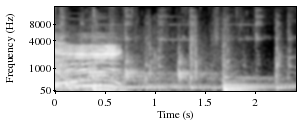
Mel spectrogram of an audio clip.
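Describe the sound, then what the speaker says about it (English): Cattle in the video game Age of Mythology let out a couple of close, drawn-out moos, with an overlapping bovine call following the first. "Also cows."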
